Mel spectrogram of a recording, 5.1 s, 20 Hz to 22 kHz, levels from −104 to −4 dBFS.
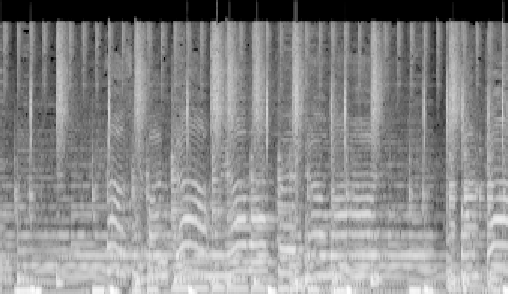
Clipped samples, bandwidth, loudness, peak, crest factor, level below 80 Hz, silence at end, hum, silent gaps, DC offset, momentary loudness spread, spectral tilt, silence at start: under 0.1%; 16.5 kHz; -13 LUFS; 0 dBFS; 12 dB; -18 dBFS; 0 s; none; none; under 0.1%; 4 LU; -4 dB/octave; 0 s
